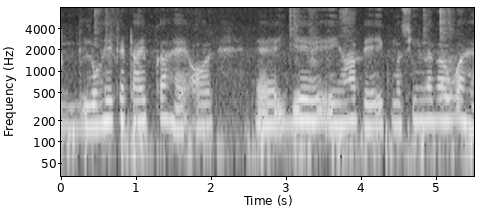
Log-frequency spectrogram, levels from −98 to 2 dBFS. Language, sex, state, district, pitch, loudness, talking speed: Hindi, male, Bihar, West Champaran, 170 Hz, -16 LUFS, 150 wpm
